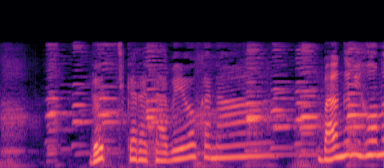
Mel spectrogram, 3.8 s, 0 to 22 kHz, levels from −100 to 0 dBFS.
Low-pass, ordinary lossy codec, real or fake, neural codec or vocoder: none; none; real; none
